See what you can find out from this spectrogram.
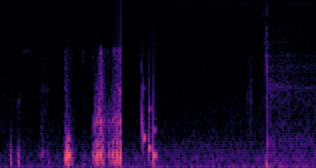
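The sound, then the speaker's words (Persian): A listener's call-in phone line to Radio Azadi crackles with brief, choppy bursts of garbled sound, then falls quiet before a single sharp click cuts the call, leaving faint line hiss. “بله متاسفانه تلفن ها قطع شد.”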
